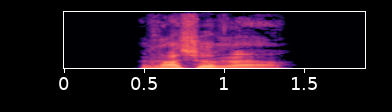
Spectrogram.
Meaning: inflection of rasch: 1. strong/mixed nominative masculine singular comparative degree 2. strong genitive/dative feminine singular comparative degree 3. strong genitive plural comparative degree
- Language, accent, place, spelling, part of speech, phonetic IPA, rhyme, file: German, Germany, Berlin, rascherer, adjective, [ˈʁaʃəʁɐ], -aʃəʁɐ, De-rascherer.ogg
